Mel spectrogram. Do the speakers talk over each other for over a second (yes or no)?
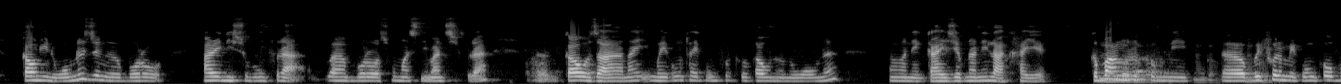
yes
